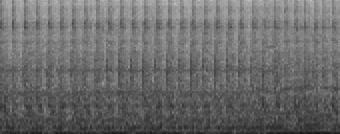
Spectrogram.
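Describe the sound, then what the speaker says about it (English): An embroidery sewing machine stitching flowers on an in-the-hoop mug rug, a fast steady mechanical whirring with a rapid even needle rhythm, close and continuous. "we gotta stitch the insides of the flowers"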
